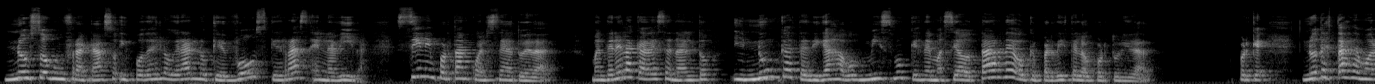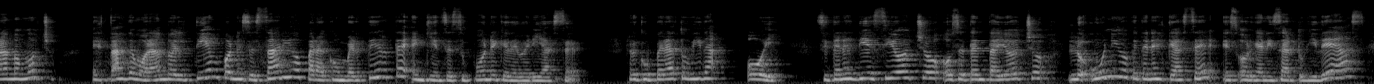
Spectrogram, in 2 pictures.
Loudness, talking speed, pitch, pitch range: -28 LUFS, 175 wpm, 230 Hz, 200-270 Hz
